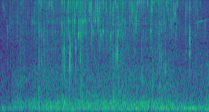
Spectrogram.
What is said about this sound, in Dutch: Er loopt water door die bakken heen.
